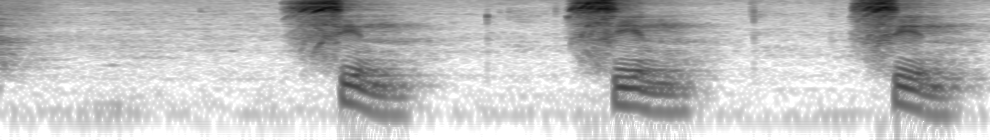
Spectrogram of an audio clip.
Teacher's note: Sedangkan kalau Sin itu ujung lidah dengan gigi seri yang bawah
